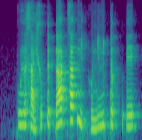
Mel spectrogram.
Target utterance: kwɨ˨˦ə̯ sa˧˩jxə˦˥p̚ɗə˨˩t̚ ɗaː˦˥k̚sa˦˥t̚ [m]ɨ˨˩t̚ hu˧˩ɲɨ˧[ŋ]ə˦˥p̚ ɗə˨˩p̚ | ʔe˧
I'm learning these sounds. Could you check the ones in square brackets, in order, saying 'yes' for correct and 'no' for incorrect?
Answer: no, no

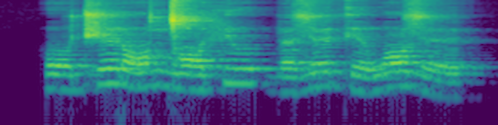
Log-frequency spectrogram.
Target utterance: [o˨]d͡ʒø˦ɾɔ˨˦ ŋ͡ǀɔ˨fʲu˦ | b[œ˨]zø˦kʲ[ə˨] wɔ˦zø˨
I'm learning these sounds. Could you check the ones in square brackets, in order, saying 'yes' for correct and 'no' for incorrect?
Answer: yes, yes, yes

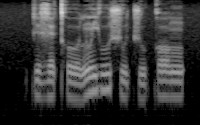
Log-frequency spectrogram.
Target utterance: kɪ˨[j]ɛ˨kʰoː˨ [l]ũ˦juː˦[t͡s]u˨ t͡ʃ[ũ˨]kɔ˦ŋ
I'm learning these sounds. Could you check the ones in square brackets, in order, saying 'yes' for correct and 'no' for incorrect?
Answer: no, yes, no, no

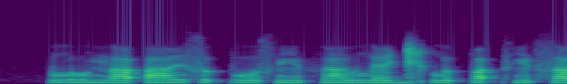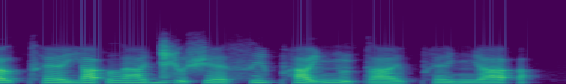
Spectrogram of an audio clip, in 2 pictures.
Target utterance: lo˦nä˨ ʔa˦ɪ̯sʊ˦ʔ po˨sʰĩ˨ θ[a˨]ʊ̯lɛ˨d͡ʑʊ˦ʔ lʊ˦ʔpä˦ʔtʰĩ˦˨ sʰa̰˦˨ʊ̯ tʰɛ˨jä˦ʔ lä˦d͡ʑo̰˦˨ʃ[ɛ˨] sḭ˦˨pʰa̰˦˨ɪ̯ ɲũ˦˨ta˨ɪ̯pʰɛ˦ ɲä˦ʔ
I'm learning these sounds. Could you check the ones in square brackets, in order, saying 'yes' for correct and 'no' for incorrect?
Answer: no, yes

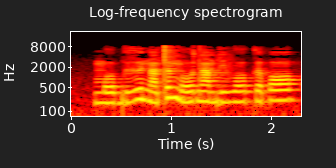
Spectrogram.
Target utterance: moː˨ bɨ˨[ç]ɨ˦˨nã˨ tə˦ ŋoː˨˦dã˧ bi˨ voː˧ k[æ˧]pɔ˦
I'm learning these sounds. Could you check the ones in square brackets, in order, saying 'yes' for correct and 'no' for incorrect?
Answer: no, no

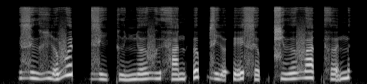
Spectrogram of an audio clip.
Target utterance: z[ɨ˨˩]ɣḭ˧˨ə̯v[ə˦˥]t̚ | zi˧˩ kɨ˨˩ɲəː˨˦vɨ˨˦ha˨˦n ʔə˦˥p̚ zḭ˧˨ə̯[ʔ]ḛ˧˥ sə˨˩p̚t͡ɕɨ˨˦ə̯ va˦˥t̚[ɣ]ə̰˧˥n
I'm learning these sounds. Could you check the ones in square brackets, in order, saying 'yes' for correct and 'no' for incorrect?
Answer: yes, yes, yes, no

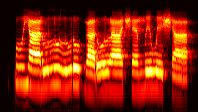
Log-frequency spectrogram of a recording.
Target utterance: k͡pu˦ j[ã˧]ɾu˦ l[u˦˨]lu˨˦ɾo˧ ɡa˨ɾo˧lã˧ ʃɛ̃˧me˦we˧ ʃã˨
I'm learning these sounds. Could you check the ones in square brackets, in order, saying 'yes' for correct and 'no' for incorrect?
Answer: yes, yes

